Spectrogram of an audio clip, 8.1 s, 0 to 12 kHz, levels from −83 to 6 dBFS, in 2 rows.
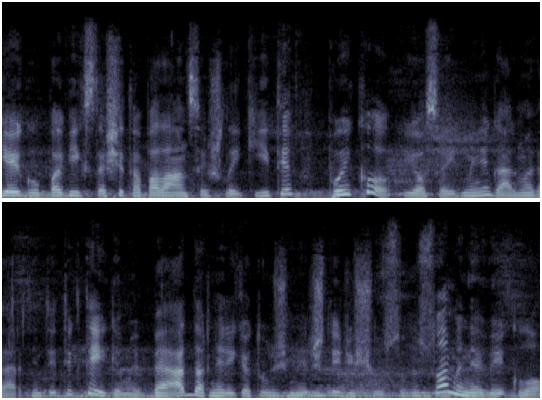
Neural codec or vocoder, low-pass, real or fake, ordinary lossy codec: none; 10.8 kHz; real; AAC, 64 kbps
